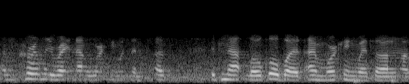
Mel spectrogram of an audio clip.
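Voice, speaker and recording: Over noticeable background noise, a woman with a slight Boston accent talks very fast in a fairly high, monotone, flat voice. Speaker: consultant. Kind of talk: presentation Q&A.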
